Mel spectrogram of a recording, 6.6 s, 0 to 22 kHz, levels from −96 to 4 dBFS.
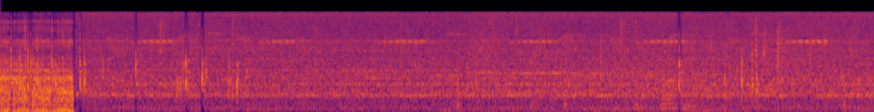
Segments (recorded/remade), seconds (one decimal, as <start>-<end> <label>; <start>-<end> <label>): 0.0-6.6 recorded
